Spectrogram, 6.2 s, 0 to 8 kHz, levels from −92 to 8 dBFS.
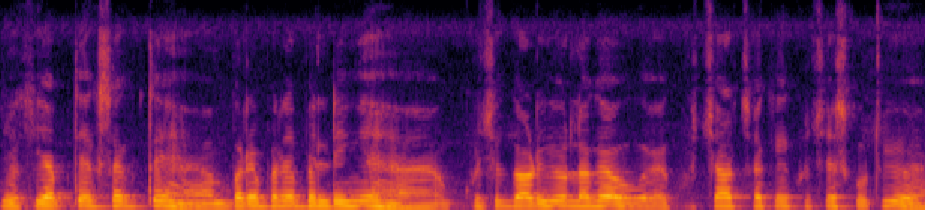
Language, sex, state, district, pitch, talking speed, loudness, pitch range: Hindi, male, Bihar, West Champaran, 175 Hz, 215 wpm, -17 LUFS, 165-180 Hz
